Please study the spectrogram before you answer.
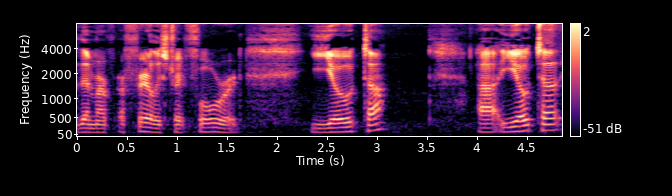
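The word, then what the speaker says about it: ἰῶτα: Iota is usually pronounced as E, as in beat, E.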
